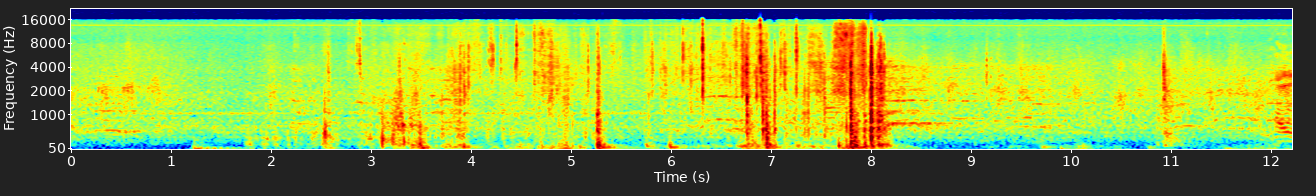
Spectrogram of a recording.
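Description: Scattered knocks and thumps, several in a cluster through the middle with the loudest about eight seconds in, over faint voices and the echoing hum of a large indoor room.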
